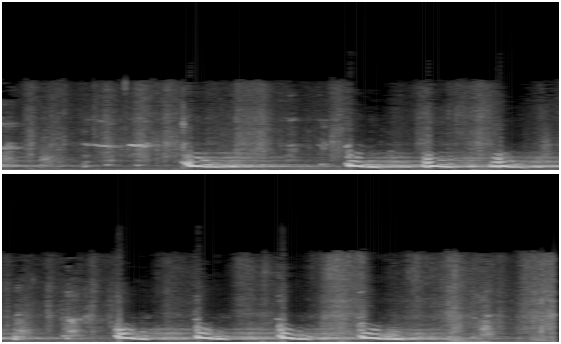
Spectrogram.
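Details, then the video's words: Barks from a female Bluetick Coonhound on a coon hunt: ringing, downward-sliding notes arriving in irregular bursts after a quieter, noisy opening, with brief gaps between clusters. "Coon Hunting With A Bluetick Hound"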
